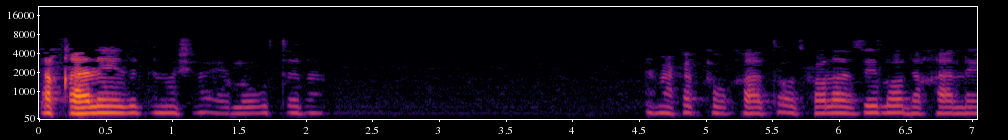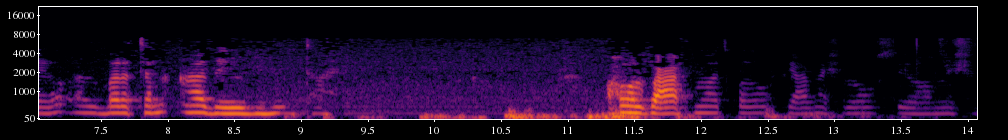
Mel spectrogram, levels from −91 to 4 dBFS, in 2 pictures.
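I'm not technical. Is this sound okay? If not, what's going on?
No. MP3 compression damage runs through the whole speech clip. The squeezing was likely heavy: everything above 7 kHz is gone, making it dull, and quieter details flicker in and out, giving a watery, swirly sound with metallic chirps on s sounds.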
